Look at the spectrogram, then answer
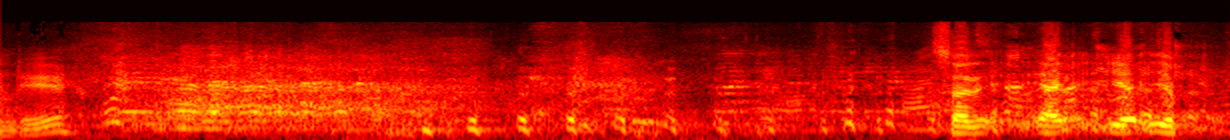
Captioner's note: laughter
